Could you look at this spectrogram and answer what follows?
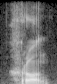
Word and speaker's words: Xron: be pronounced okay so really my name is pronounced Crone okay yeah but like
